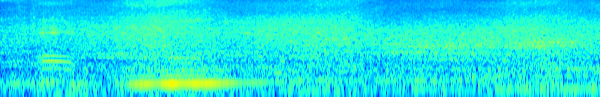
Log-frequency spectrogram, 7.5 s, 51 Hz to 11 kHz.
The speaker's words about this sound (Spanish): Y mientras son las 12.38 del mediodía en Torreón, Coahuila, así se escucha la ciudad.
